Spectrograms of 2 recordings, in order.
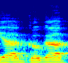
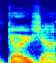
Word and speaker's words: Goga: You have any Goga Batatse? Is that right? Thoughts? I've seen people say it as Goja, so I'm going with Goja.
